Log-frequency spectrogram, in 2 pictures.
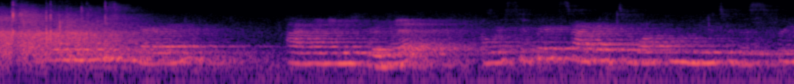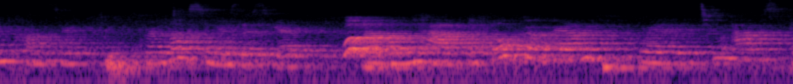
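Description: A group of young women sings together in a large echoing hall.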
